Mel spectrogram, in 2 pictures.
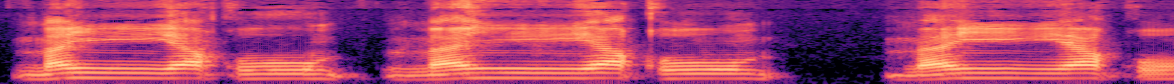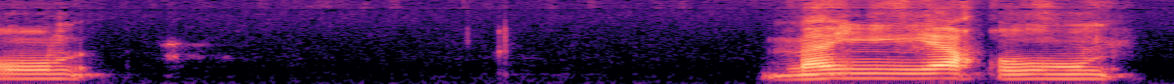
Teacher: Dans ce cas, le tajdid doublement n'est pas complet, donc le idgham est qualifié de partiel, car la première lettre, noun, est assimilée et disparaît alors que le son lui correspondant, la ghunna, reste maintenu et persiste.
